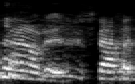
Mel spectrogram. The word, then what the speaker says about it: Bowditch: Did I pronounce that correctly? Yes, it is Bowditch. Bowditch.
